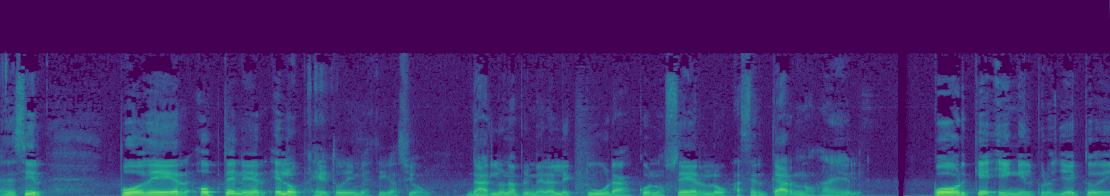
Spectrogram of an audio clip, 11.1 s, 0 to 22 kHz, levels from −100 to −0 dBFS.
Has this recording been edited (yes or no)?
no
